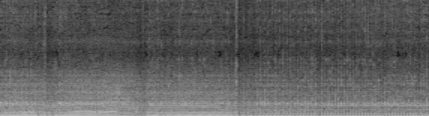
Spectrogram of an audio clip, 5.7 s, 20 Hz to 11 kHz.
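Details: Honda BF35/BF40/BF45 outboard after a carburetor installation: settles from a brief rev into an even idle with a steady low beat, no knocks or misses. It is slightly rich in the midrange and the low-speed stop is not yet reached. Normal idle.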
